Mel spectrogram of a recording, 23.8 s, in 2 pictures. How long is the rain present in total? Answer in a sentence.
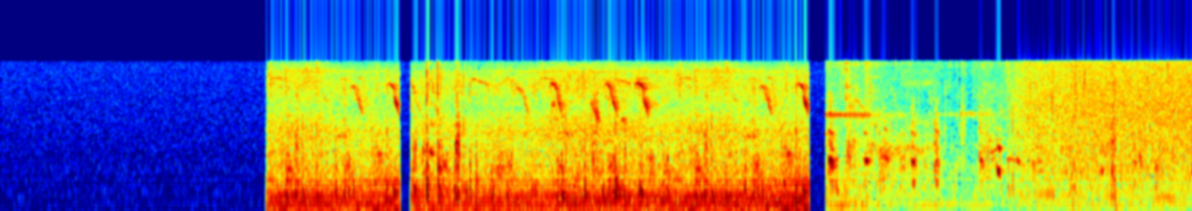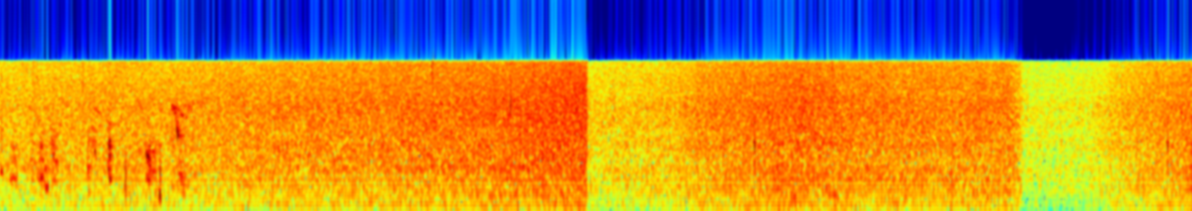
You can hear the rain for 14 seconds altogether.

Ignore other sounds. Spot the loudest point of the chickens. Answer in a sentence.
The volume of the chickens peaks at 4 seconds.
